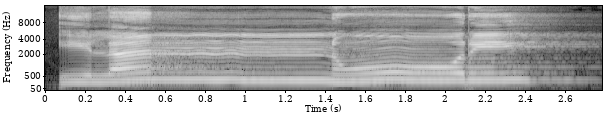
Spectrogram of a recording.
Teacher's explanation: Huruf ra dibunyikan secara tarqiq karena berbaris kasroh, maka dibacanya tipis · Ilan nu mad tabi'i dhahiri karena nun berharokat dhammah bertemu waw sukun, maka dibaca panjang 2 harokat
